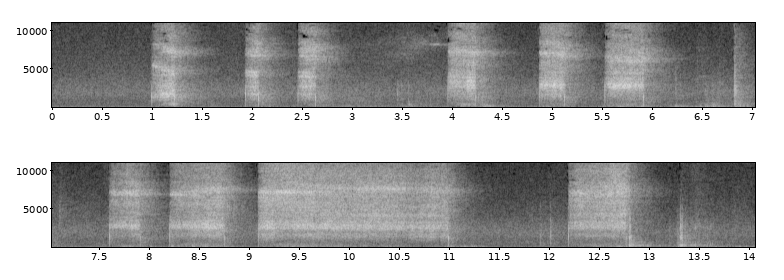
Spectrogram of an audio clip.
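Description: Gas hisses in short bursts from a valve into a balloon.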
